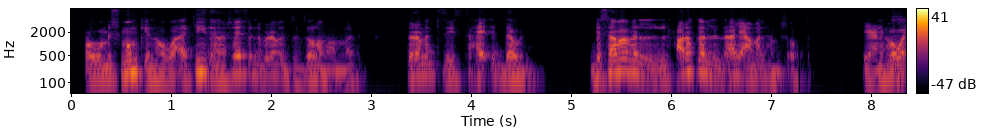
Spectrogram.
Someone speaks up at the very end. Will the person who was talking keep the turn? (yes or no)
yes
